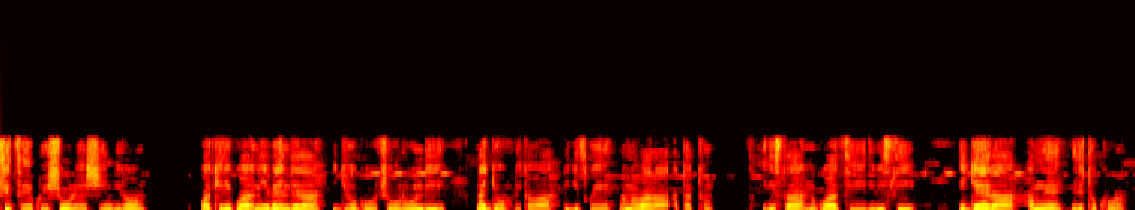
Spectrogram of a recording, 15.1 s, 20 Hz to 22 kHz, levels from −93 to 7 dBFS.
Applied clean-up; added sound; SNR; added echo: none; none; none; none.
